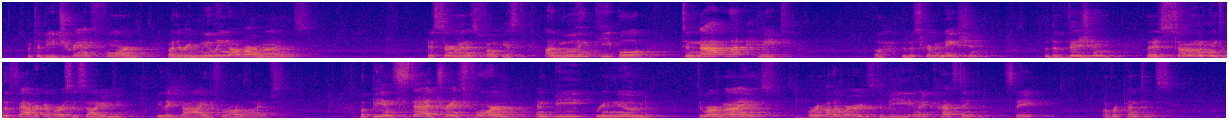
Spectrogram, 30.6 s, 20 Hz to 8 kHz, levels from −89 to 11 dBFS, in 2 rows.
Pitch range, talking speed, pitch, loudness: 170-210 Hz, 120 wpm, 190 Hz, -29 LUFS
